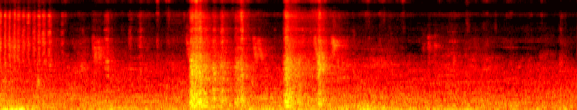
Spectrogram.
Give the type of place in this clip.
residential area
